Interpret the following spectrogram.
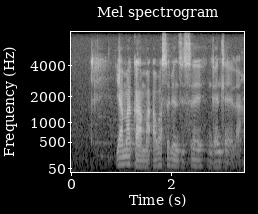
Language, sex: Zulu, male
